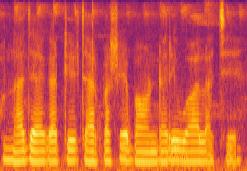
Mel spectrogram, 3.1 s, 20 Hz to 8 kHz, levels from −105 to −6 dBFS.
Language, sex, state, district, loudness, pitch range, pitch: Bengali, female, Assam, Hailakandi, -16 LUFS, 135-140 Hz, 140 Hz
